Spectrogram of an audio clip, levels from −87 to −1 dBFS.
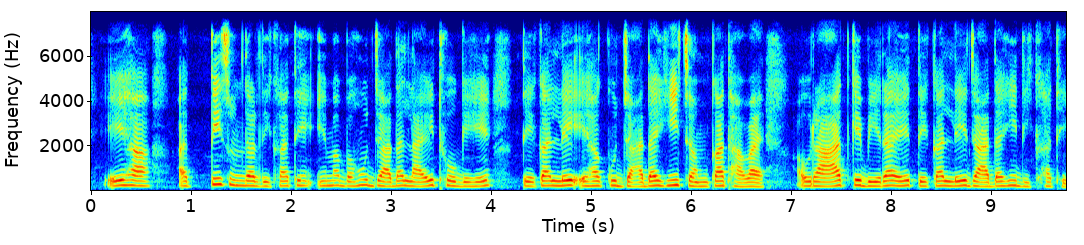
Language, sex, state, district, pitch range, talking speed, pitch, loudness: Hindi, female, Chhattisgarh, Raigarh, 195-220 Hz, 185 wpm, 210 Hz, -17 LUFS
